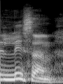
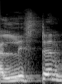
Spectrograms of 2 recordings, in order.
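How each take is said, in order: First: लिसन with no t, "lis-un"; लिसन as "LIS-sun"; silent T. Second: लिस्टन with the t sounded; लिस्टन misread with audible t; wrong pronunciation. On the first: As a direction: say लिसन dropping the t. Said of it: "यहाँ टी silent है". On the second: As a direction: say लिस्टन as "lis-ten" with a hard t. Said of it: "पढ़ेंगे तो गलत हो जाएगा". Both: Shown as a demonstration.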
